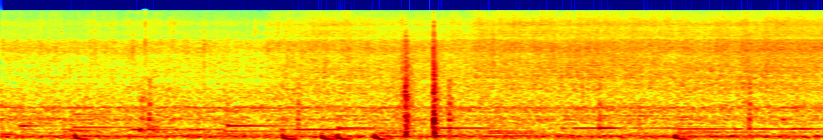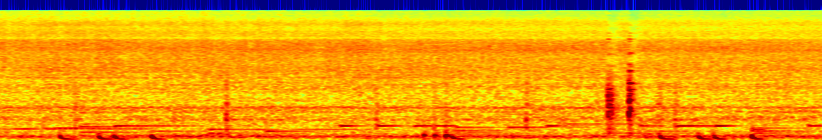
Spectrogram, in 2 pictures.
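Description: Beef and vegetables sizzling in a hot skillet as the raw meat is added and spread out with a spatula. There are a few sharp knocks about four seconds in and again near the end.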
